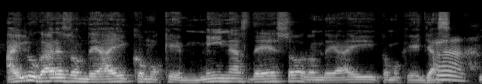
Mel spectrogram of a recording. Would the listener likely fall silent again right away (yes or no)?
yes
